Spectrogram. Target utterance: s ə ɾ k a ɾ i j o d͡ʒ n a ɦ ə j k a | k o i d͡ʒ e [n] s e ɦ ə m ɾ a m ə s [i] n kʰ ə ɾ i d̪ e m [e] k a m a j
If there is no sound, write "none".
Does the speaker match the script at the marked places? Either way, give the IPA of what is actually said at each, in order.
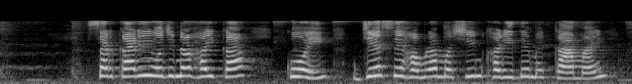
none, i, e

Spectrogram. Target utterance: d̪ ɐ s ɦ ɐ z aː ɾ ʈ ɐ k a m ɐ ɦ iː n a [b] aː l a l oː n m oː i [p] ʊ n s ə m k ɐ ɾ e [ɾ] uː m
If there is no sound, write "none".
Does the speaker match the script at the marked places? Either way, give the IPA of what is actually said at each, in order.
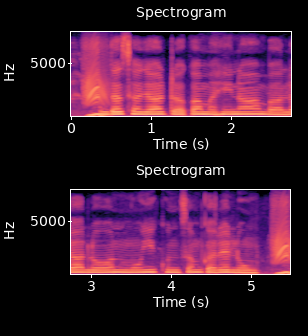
b, k, l

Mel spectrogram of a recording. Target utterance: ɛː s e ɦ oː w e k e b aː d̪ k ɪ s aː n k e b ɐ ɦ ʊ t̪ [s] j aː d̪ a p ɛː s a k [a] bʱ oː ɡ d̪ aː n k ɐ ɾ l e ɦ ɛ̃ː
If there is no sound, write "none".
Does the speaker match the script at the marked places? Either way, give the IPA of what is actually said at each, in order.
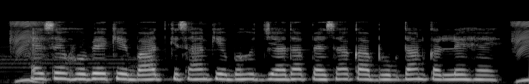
z, a

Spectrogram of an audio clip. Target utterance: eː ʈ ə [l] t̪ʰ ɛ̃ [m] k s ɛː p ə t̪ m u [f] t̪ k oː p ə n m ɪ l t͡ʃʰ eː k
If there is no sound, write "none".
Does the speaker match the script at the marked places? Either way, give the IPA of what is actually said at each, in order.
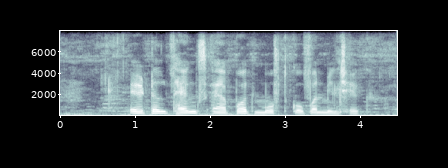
l, ŋ, f

